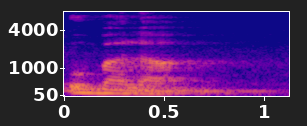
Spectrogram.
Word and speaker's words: Obala: Nom, prénom, nom de scène, tu t'appelles Oubala.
